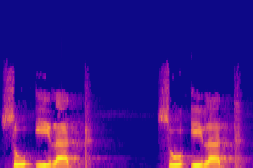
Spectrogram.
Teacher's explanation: Hamzah dalam keadaan tahkik maka hamzahnya hamzahnya dibaca dengan jelas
